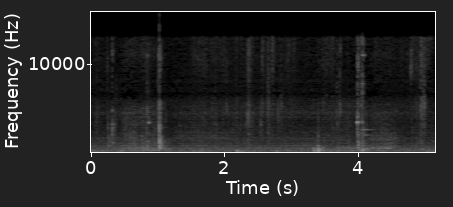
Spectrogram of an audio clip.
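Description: A machine clicks and clunks as it runs.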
